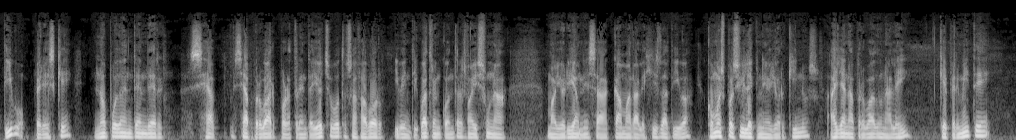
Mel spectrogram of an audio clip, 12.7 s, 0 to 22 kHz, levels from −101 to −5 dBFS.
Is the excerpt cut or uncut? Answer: cut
